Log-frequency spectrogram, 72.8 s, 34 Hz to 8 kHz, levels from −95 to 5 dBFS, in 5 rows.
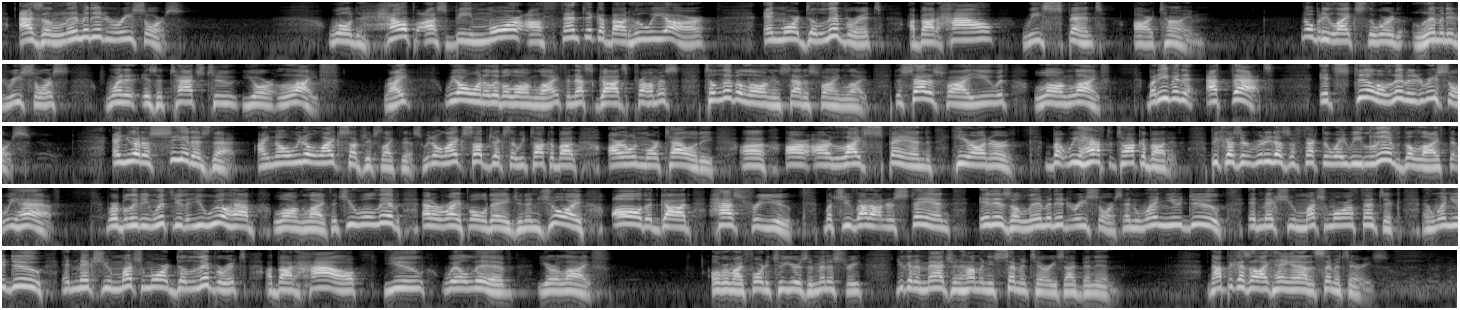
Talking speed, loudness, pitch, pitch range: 175 wpm, -23 LUFS, 205 Hz, 175-240 Hz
